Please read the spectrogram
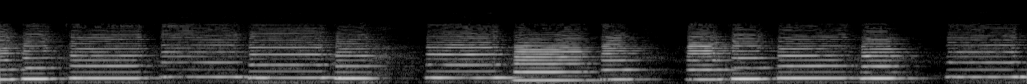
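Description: Clarinet and alto saxophone playing a simple march melody together as a beginners' duet, in short phrases of held notes. The phrases break off briefly about four and seven seconds in and again near the end.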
